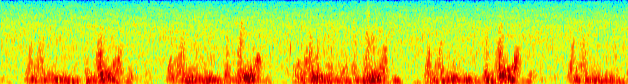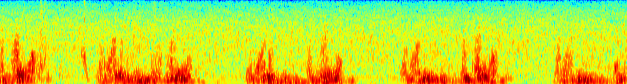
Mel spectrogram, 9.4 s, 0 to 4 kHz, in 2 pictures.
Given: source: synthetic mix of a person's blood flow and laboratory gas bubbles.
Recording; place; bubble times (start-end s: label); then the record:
Doppler ultrasound of blood flow; precordium
2.16-2.79 s: bubbles
4.98-5.10 s: bubbles
5.30-5.40 s: bubbles
5.47-5.64 s: bubbles
5.82-5.92 s: bubbles
From the record:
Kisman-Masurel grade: 221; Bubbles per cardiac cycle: several, 3 to 8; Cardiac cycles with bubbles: 10 to 50%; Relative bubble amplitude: barely perceptible (0.100 to 0.250); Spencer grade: 2 (many but less than half of the cardiac periods contain bubble signals, singularly or in groups); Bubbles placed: only in the low amplitude regions of the cardiac cycle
